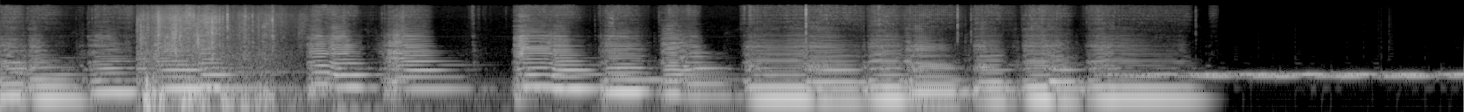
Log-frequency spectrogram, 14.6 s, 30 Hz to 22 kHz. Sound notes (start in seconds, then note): 1.3 paper rustling softly; 10.4 sonorous synth tone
